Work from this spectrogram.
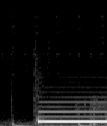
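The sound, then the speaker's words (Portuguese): Telephone line tone on an unanswered call being dialed again: a brief low sound, then a loud, steady, unbroken electronic tone holding one pitch to the end. “Porra, deu um toque, o malucão não atendeu. Vou tentar de novo.”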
